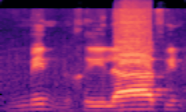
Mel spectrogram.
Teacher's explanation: اب دیکھیے یہاں پر نون ساکن ہے اس کے بعد 6 حروف میں سے خوا ہے نقطے والا تو اس میں بھی غنہ نہیں ہوگا، بغیر غنہ کے جلدی اس کو ظاہر کر کے پڑھیں گے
